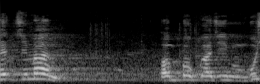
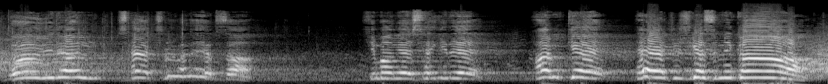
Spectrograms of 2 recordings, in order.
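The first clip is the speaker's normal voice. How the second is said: fiery revolutionary speech; 4 semitones higher, 6 dB louder than usual. Real, not acted. Rally crowd-rousing climax.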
